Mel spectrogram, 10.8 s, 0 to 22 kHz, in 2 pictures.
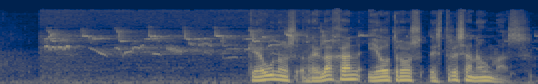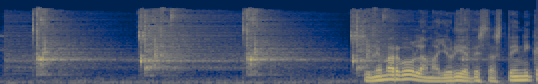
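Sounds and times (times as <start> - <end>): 
birds singing: 0.0 - 6.7
speech: 2.5 - 5.5, 9.0 - 10.7.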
